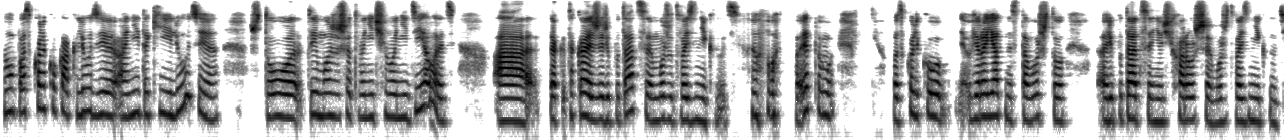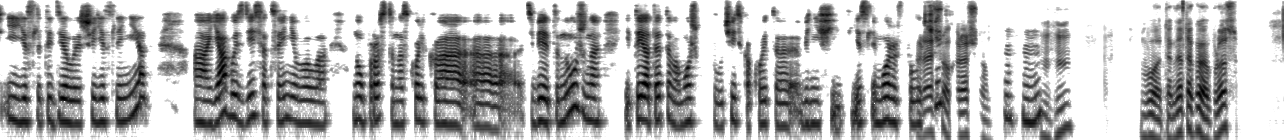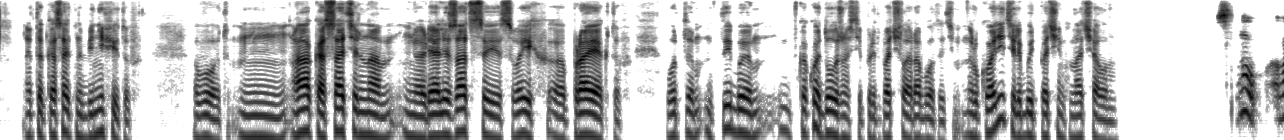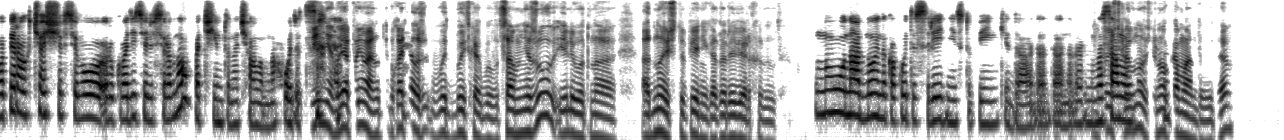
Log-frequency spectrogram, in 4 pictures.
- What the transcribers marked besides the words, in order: chuckle; other background noise; chuckle
- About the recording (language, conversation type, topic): Russian, podcast, Что делать, если новая работа не оправдала ожиданий?
- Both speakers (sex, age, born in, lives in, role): female, 45-49, Russia, Mexico, guest; male, 30-34, Russia, Germany, host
